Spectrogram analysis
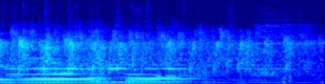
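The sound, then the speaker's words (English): A church audience applauds the children, with broad clapping over sustained low instrumental tones. The clapping is fuller at first and eases off gradually toward the end. “Let the church say amen. Let's hear for these children once again.”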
